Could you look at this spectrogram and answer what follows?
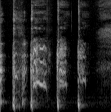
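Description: Four short, sharp coughs from an adult, imitated as a demonstration of a common lung-disease symptom.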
